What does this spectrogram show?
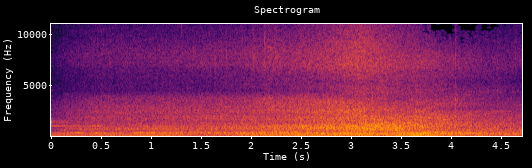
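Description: A road vehicle passing on the street: traffic noise swells to a peak about three seconds in, then fades.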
